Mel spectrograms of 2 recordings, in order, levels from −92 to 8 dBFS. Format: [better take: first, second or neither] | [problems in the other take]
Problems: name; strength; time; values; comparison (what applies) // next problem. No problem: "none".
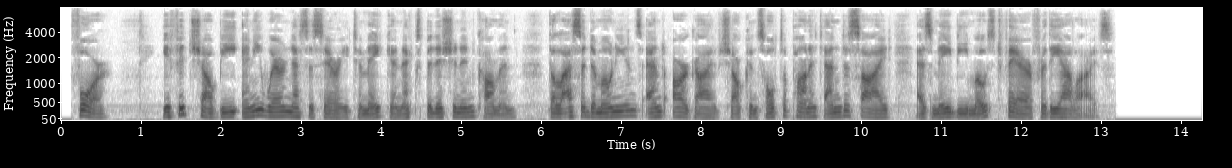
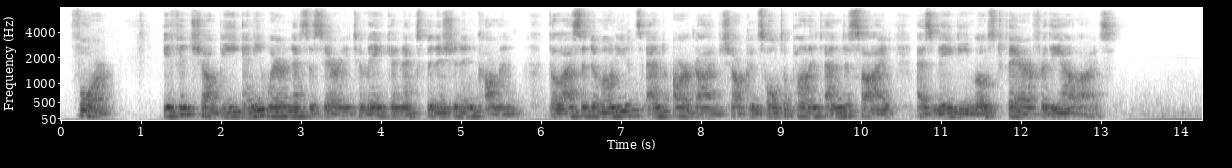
first | noise reduction (neural separator model SepFormer DNS4)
